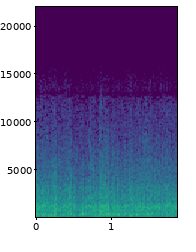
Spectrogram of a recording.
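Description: Steady rain falling and pattering on surfaces outdoors, a dense, even hiss that is loud and close, with no other sounds.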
